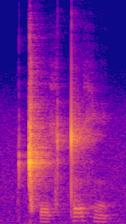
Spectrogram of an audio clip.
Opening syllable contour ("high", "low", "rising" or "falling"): low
